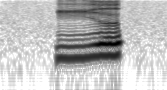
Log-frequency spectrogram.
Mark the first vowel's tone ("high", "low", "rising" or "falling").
rising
